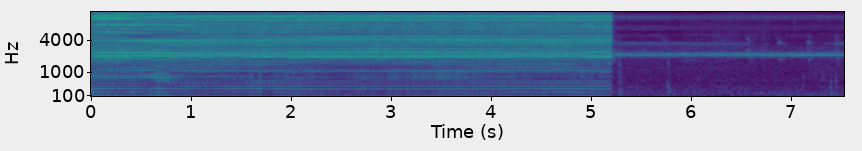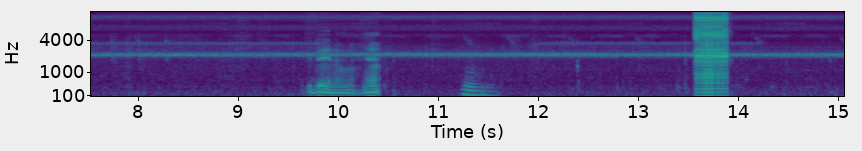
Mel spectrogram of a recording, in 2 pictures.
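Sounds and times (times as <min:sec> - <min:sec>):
tattoo machine buzzing: 0:00.0 - 0:05.3, 0:13.6 - 0:14.0.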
